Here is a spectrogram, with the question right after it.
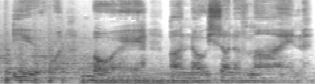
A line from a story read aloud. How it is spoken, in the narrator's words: hissed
